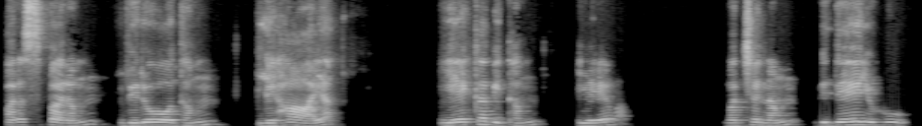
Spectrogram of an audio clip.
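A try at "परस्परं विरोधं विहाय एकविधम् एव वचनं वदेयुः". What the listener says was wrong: Vadeyuhu. Without pause. Without pause in between the words. Parasparam virodham vihaya ekavidam eva vachanam vadeyuhu. I don't know how you paused parasparam virodham vihaya, intelligent reader.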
